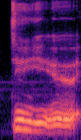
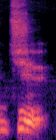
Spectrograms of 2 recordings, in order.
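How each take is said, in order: First: Both words are said fully and separately. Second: The words are run together into one short syllable.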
